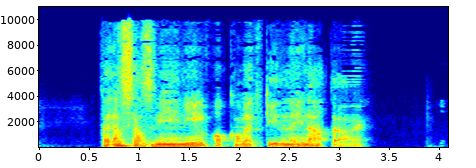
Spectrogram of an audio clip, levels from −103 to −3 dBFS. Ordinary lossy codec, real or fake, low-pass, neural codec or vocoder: AAC, 32 kbps; fake; 9.9 kHz; codec, 24 kHz, 0.9 kbps, WavTokenizer, medium music audio release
